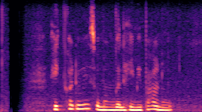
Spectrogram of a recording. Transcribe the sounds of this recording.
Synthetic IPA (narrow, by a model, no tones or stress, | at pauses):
hikːaɖuʋeːsumaŋɡələɦimipaːnu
